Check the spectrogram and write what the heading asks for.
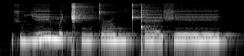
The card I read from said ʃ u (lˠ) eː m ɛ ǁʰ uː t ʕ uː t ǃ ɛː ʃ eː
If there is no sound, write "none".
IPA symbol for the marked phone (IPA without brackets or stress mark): ʎ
